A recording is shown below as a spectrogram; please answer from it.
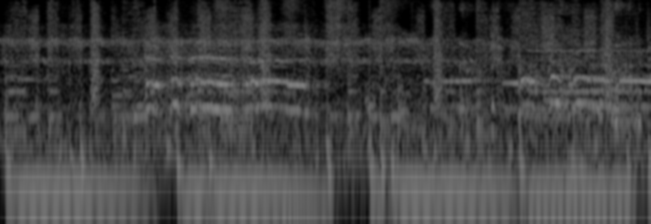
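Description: A rooster crowing twice, once about a second and a half in and again near the end, each call long and held. Background music with a steady low bass runs underneath.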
